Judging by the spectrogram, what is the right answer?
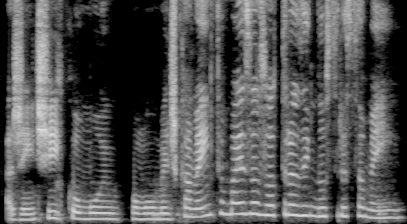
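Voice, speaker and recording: A woman co-hosts a podcast in a lively, exclamatory way. Her voice sits a little high, and the recording is dry and close. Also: normal speed, no room sound. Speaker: podcast co-host. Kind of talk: casual chat.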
